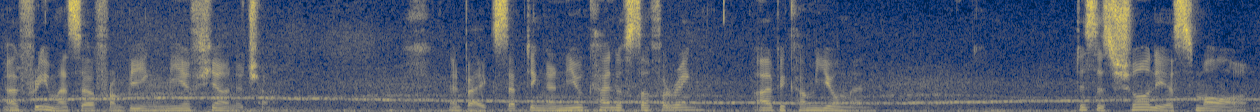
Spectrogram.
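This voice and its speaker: A man's voice: a little high, normal speed, long pauses. A man reading a visual novel aloud as dramatic first-person narration. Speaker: video game player reading the story aloud. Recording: clear background noise.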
